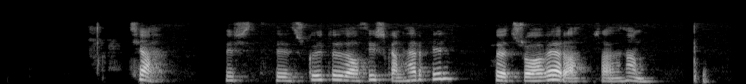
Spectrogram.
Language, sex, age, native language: Icelandic, female, 60-69, Icelandic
